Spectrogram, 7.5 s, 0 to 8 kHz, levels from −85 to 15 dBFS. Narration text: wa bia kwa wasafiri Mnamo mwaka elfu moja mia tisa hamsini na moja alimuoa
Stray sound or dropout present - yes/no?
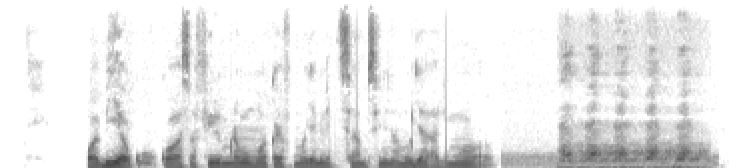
yes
